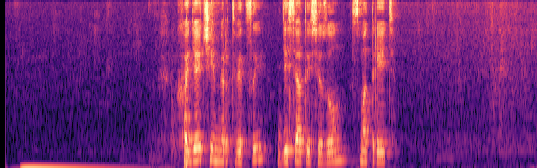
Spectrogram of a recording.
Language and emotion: Russian, neutral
